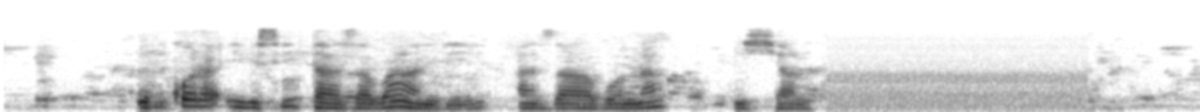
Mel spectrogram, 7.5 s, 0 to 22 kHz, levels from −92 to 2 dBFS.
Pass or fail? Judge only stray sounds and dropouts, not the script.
pass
